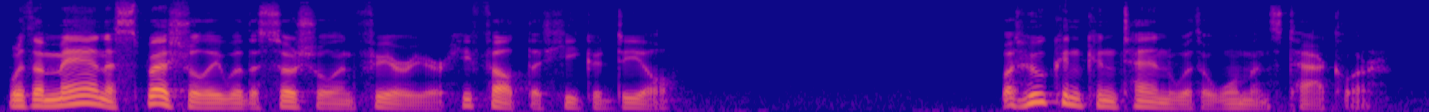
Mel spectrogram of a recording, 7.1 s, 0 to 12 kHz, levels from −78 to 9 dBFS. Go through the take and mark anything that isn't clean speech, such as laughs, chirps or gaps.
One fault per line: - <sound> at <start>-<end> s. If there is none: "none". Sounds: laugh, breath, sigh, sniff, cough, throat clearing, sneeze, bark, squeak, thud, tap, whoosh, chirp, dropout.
none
